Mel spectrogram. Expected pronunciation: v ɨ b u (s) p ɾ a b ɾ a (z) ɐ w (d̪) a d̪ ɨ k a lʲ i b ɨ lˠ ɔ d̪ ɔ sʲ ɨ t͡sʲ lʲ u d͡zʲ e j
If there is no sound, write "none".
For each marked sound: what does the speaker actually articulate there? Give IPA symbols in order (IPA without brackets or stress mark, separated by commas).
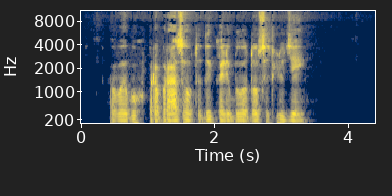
x, z, t̪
